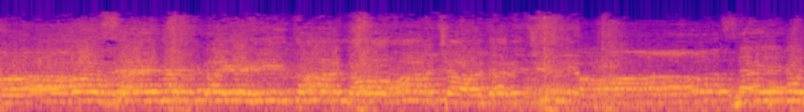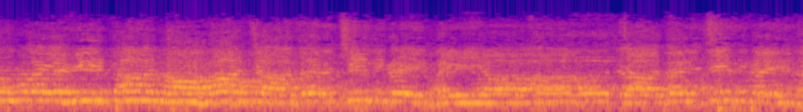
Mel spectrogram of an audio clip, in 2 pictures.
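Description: Male voices chanting a Shia noha lament in drawn-out, wavering notes, over a steady beat of short sharp strikes.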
